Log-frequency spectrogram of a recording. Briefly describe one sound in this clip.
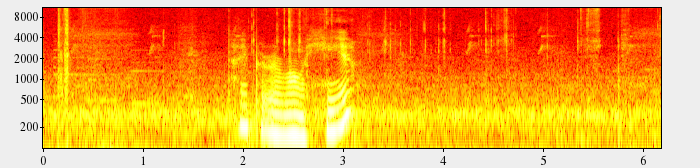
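A small metal tool scrapes and rubs against stiff paper.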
